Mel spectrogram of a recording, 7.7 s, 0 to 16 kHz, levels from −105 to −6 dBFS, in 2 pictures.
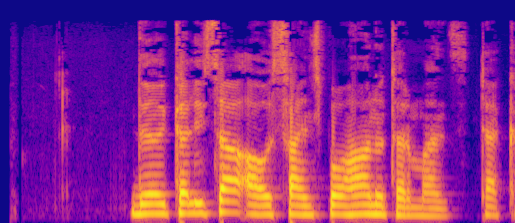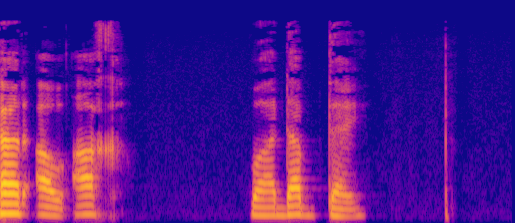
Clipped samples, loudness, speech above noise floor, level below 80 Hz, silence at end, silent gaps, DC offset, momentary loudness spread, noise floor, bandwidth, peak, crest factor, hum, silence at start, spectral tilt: under 0.1%; -17 LUFS; 65 dB; -56 dBFS; 1.2 s; none; under 0.1%; 17 LU; -82 dBFS; 11.5 kHz; 0 dBFS; 20 dB; none; 1 s; -6.5 dB/octave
